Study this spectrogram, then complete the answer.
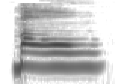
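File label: "mou", Putonghua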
